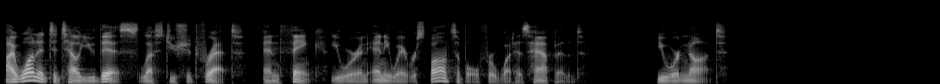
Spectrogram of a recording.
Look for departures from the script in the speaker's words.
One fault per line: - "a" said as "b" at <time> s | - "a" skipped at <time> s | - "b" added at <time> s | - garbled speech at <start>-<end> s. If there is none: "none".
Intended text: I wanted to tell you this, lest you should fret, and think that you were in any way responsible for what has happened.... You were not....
- "that" skipped at 3.2 s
